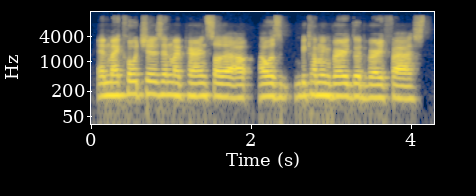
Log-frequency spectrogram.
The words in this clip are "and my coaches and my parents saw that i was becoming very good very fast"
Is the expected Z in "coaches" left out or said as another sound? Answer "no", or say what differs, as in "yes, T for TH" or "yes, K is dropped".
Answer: no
